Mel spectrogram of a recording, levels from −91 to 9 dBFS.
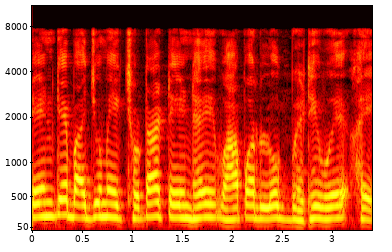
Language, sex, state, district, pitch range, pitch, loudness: Hindi, male, Chhattisgarh, Sukma, 175-195 Hz, 185 Hz, -14 LUFS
